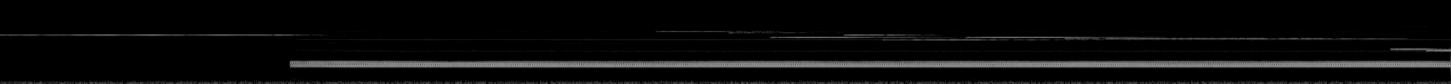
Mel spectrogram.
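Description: Pipe organ holding a single soft, very high note, then about three seconds in a loud sustained chord sounds. The chord is held while some of its upper notes shift step by step downward.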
